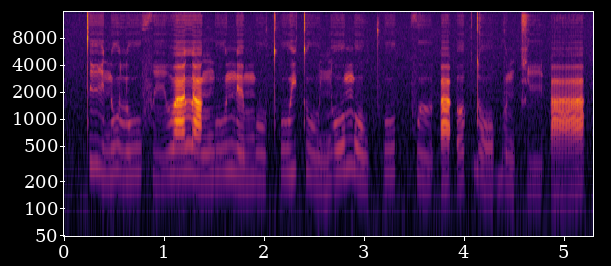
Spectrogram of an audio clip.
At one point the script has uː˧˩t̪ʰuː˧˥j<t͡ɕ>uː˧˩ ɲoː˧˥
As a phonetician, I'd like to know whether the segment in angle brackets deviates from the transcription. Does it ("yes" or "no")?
yes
